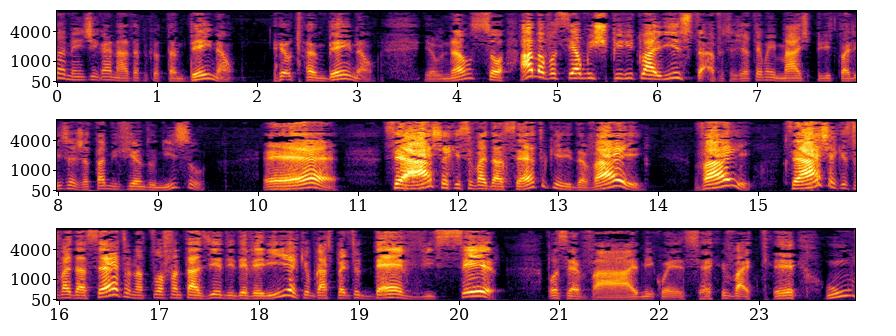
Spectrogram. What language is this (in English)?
Portuguese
